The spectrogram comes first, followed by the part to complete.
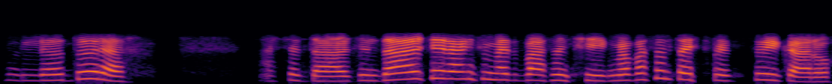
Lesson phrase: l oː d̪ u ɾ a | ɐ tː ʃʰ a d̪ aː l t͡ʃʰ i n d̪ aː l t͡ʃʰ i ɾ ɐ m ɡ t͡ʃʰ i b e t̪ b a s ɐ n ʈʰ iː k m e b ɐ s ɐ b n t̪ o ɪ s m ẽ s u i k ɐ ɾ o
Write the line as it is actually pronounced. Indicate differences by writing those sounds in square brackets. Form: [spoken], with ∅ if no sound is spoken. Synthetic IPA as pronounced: l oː d̪ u ɾ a | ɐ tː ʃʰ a d̪ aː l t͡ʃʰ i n d̪ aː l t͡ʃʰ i ɾ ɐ [ŋ] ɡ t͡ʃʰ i [m] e t̪ b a s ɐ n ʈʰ iː k m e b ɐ s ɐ [∅] n t̪ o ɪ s m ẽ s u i k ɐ ɾ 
